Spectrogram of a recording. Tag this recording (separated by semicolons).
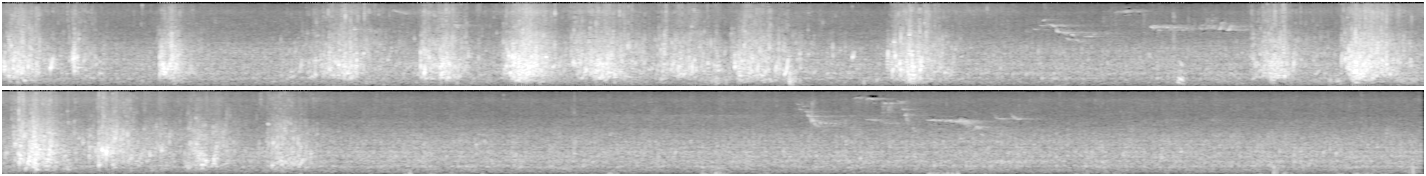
field; walking; bird; water; rjecina; canyon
